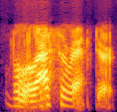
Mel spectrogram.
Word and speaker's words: Velociraptor: So, Velociraptor. Okay. I think all of you know how to pronounce it. It's Velociraptor.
